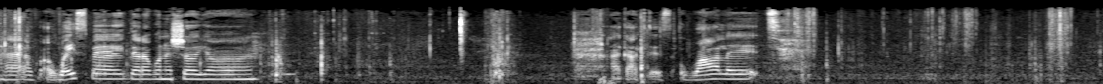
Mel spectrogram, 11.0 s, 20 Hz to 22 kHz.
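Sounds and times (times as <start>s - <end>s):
packaging rustling: 7.8s - 11.0s.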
